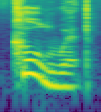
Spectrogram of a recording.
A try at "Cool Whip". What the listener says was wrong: Cool Whip. Why are you pronouncing the H? Whip.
